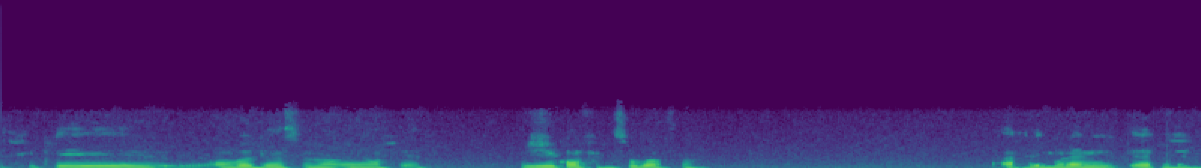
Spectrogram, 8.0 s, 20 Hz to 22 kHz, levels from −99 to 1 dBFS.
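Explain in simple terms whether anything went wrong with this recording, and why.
At 0.00–0.38 s, 1.04–1.42 s and 2.59–2.86 s, speech cut by the noise suppressor makes parts of the speech go faint, because the suppressor mistook them for background noise. Unlike a dropout, the sound dips and softens briefly rather than vanishing abruptly.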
